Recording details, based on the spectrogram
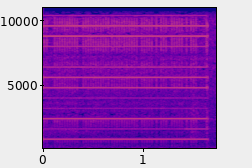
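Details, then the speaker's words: Ammo-box stereo with an amp with built-in Bluetooth on a 12.8 V battery: a thin steady whine over hiss that stops abruptly after a while. Owner suspects the cheap Bluetooth module. "so here's that noise I'm talking about with that Bluetooth I'm gonna figure here um but for some reason after a while it would just go away just like for no reason"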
